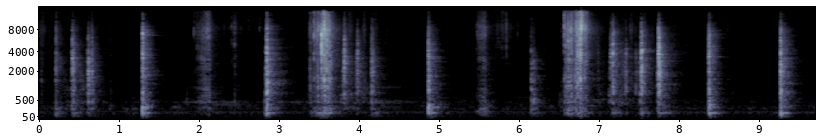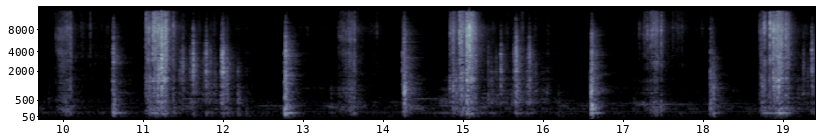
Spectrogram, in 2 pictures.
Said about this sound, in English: It's the shuffle for me. Seven of Diamonds just popped out.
